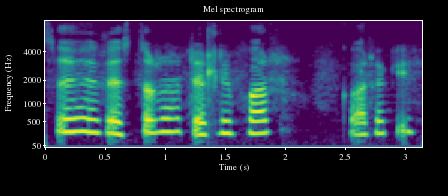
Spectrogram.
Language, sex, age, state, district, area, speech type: Odia, female, 45-60, Odisha, Cuttack, urban, read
